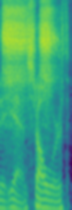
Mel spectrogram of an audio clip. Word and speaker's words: Stallworth: I can see it is Stallworth with an L, but the way the characters pronounce it, I couldn't figure out if it was Stallworth or Starworth. – Oh, whether it was an L or an R, especially some of the heavier Southern accents pronounced it funny. But Stallworth.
